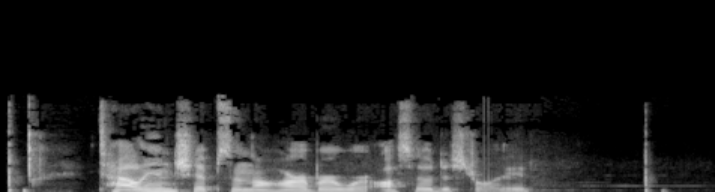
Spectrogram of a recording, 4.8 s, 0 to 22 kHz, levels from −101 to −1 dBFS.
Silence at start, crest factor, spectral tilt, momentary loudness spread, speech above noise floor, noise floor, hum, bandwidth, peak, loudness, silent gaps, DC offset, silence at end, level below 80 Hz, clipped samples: 0.05 s; 22 dB; -3 dB/octave; 21 LU; 51 dB; -71 dBFS; none; 11.5 kHz; -2 dBFS; -20 LUFS; none; under 0.1%; 1.25 s; -68 dBFS; under 0.1%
